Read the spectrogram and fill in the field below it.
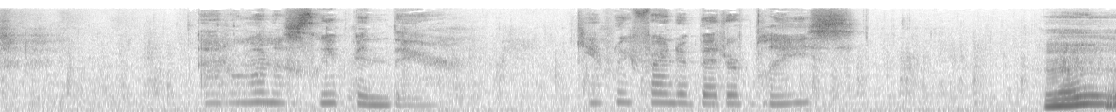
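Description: A young girl speaks softly and anxiously.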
